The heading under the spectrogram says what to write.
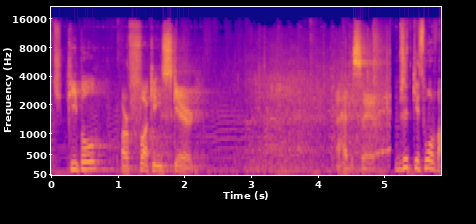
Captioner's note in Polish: śmiechy publiczności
